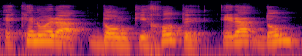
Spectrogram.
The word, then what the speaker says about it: Quixote: que no era Don Quijote era don quixote así era como se pronunciaba en castellano medieval como se escribe Jerez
